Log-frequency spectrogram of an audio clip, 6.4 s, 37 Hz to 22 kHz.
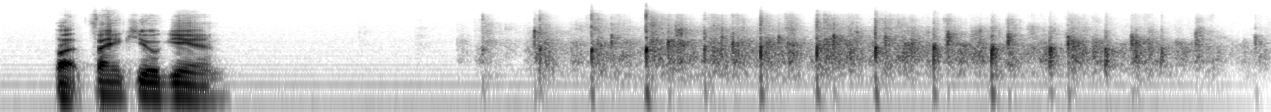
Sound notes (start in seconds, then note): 2.3 applause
